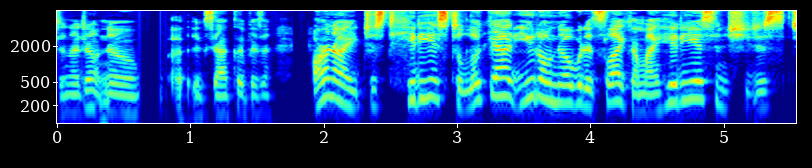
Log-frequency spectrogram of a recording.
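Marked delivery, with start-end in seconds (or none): 1.9-4.9 mildly heated, higher-pitched quoted plea; acted-out hurt anger, not shouted; retold angry outburst. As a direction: imitate an angry man demanding an answer, pitch raised. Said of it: "he gets very angry".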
